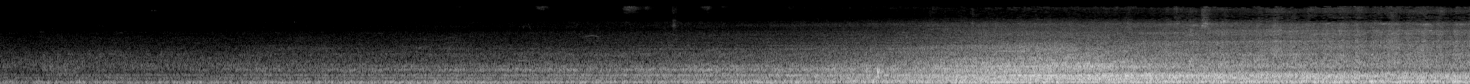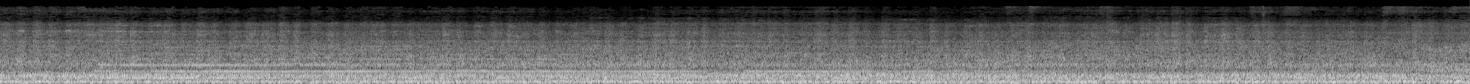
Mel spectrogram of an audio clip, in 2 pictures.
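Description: Indian Railways WAG-9H electric locomotive approaching and passing at speed, followed by a long rake of BOXN open freight wagons rolling past close by. The rumble of wheels on the rails grows steadily louder for about ten seconds, then holds loud and even as the wagons go by.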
